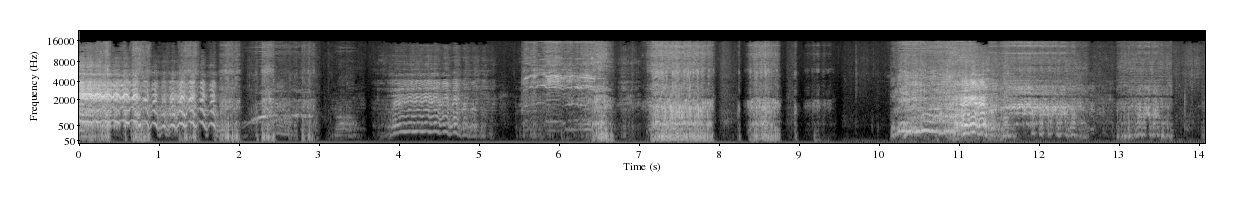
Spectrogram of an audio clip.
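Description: Horses neighing, several whinnies with pauses between them, the loudest about ten to twelve seconds in.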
